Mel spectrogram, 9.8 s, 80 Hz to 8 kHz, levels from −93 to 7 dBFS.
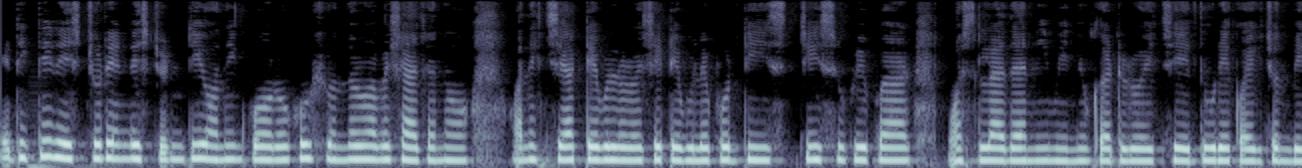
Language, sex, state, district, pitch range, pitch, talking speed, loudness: Bengali, female, West Bengal, Purulia, 215-235 Hz, 225 Hz, 210 wpm, -14 LUFS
